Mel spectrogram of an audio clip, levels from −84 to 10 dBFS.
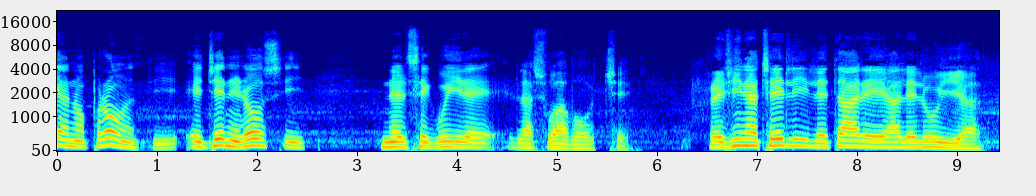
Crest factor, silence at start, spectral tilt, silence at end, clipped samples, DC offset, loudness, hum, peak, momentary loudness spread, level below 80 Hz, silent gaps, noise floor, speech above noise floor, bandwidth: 14 dB; 0 s; -7.5 dB/octave; 0.2 s; under 0.1%; under 0.1%; -20 LUFS; none; -6 dBFS; 12 LU; -50 dBFS; none; -55 dBFS; 35 dB; 12.5 kHz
